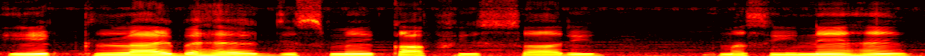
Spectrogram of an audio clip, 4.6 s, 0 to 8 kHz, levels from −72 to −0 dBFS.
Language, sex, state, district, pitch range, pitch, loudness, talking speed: Hindi, male, Uttar Pradesh, Lucknow, 150-175 Hz, 165 Hz, -15 LUFS, 105 wpm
